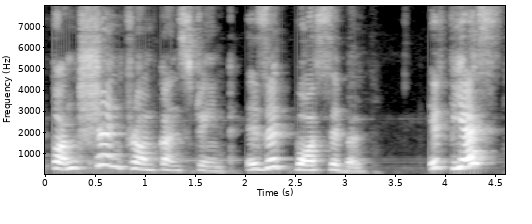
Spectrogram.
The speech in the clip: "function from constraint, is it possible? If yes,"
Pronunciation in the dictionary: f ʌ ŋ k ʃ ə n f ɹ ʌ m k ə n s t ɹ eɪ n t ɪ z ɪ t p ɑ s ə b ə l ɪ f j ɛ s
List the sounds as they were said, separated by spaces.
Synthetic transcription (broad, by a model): f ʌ ŋ k ʃ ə n f ɹ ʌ m k ə n s t ɹ eɪ n t ɪ z ɪ t p ɑ s ə b ə l ɪ f j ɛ s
